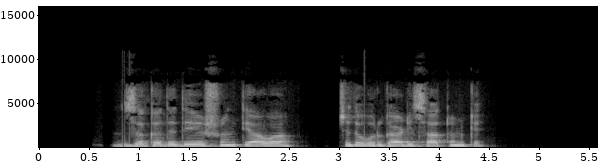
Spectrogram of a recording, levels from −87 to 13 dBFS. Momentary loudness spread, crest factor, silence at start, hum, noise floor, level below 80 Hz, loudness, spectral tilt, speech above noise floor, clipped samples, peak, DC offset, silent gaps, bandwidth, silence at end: 8 LU; 14 dB; 0.75 s; none; -84 dBFS; -54 dBFS; -18 LUFS; -5.5 dB/octave; 67 dB; under 0.1%; -6 dBFS; under 0.1%; none; 9.4 kHz; 1.15 s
